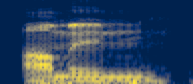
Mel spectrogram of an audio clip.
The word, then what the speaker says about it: almond: And I would say almond has a silent D too, pretty much the way most people pronounce it.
